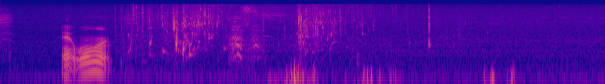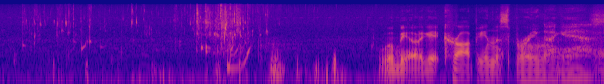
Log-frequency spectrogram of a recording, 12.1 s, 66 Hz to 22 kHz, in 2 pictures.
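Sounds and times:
water splashing and trickling: 0:01.1 - 0:04.0, 0:06.1 - 0:08.9.

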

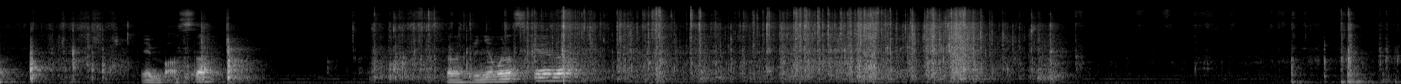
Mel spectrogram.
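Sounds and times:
packaging rustling and clicking: 0:03.6 - 0:10.8.

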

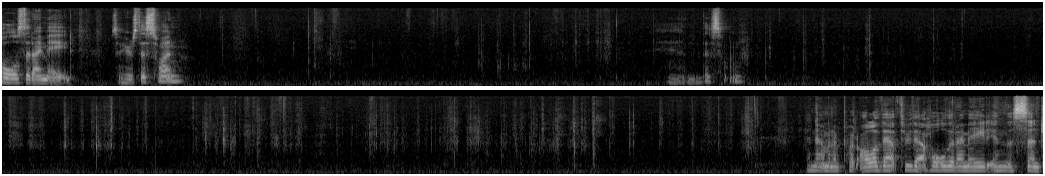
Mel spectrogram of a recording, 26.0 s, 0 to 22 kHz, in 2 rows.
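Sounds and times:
foil crinkling and rustling: 0:13.2 - 0:23.0.

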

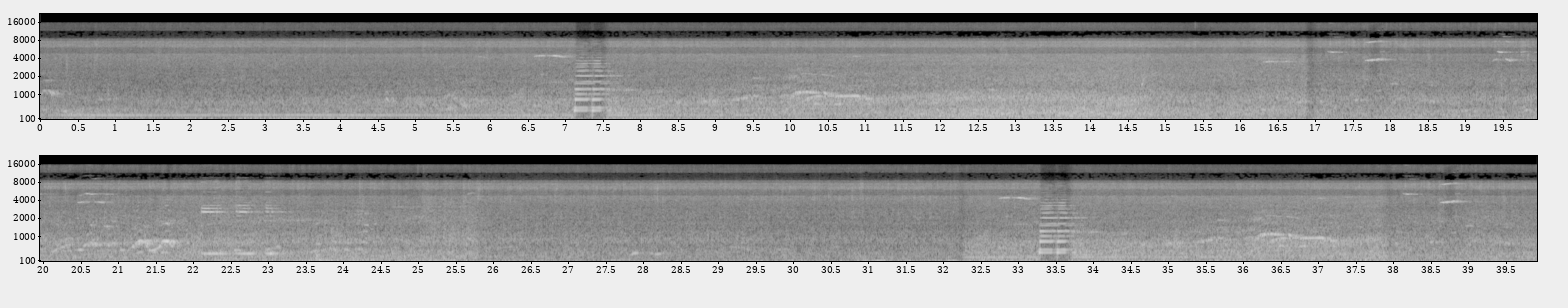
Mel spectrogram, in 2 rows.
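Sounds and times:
heavy rain hiss: 0:00.0 - 0:39.9
vehicle driving through floodwater: 0:00.0 - 0:39.9
vehicle horn toot: 0:07.0 - 0:08.0, 0:22.1 - 0:23.5, 0:33.2 - 0:34.2.

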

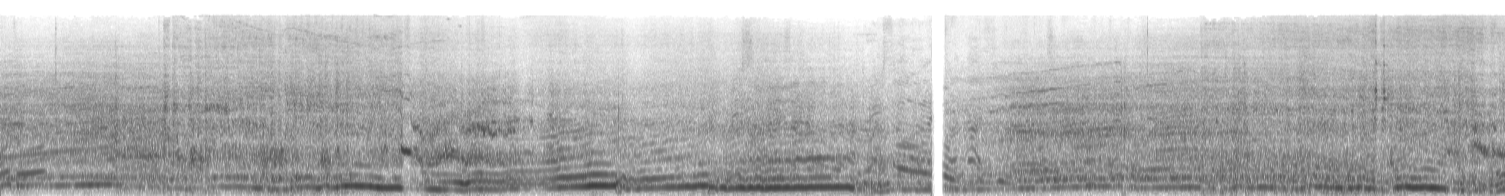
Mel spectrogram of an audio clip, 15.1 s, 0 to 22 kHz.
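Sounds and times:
rally car engine passing by: 0:09.6 - 0:15.0.

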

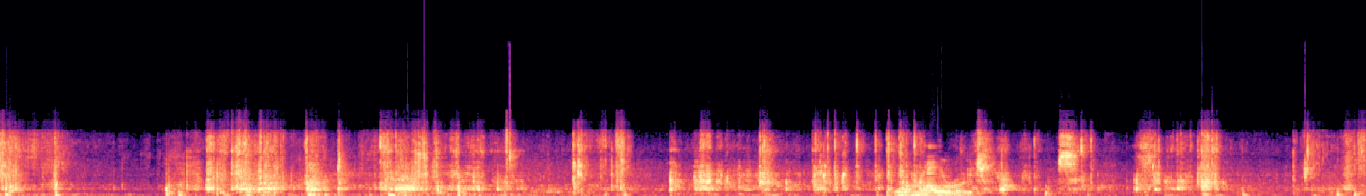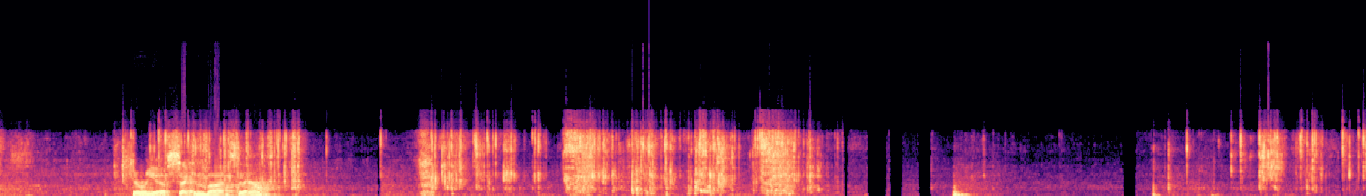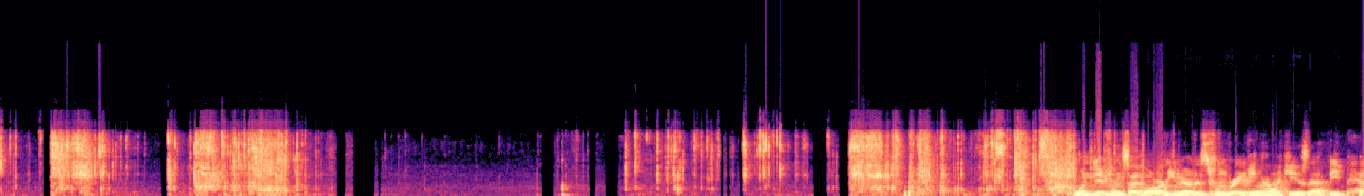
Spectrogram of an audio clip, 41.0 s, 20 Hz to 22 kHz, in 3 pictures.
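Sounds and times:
wrappers crinkling and tearing: 0:01.7 - 0:13.9, 0:14.8 - 0:16.8, 0:17.8 - 0:22.2, 0:25.3 - 0:30.7, 0:32.9 - 0:38.6.

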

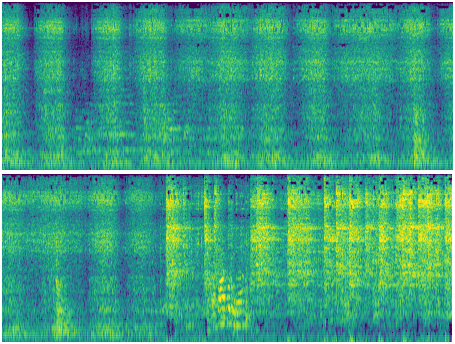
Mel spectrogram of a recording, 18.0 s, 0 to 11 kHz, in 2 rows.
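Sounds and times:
loud metallic clatter: 0:00.0 - 0:18.0
ratchets clicking: 0:00.0 - 0:18.0
hand chains rattling: 0:09.2 - 0:18.0.

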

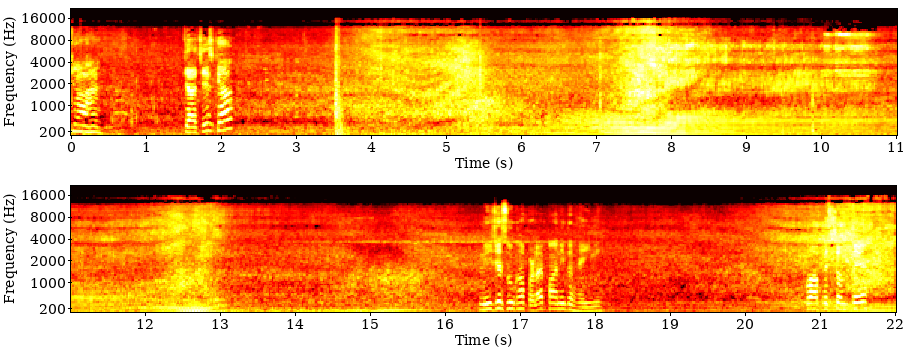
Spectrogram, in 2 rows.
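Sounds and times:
vehicles passing: 0:00.0 - 0:22.0.

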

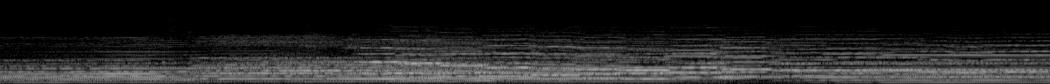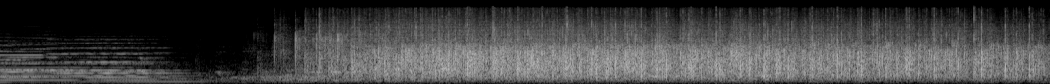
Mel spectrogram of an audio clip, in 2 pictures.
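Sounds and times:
audience applause: 0:13.0 - 0:21.0.

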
